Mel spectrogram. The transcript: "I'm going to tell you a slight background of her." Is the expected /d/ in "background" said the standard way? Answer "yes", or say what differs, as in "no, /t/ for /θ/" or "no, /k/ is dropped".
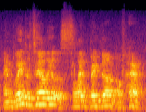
no, /d/ is dropped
